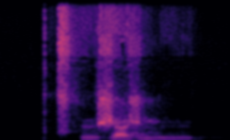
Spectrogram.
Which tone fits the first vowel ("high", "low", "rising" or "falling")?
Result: high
